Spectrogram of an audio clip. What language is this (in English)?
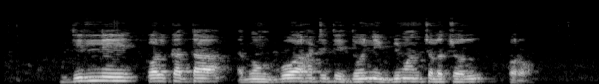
Bangla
